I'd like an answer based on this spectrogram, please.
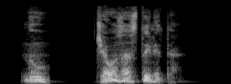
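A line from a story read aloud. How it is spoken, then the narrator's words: Displeased grumble. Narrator (Russian): недовольно буркнул старшина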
